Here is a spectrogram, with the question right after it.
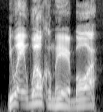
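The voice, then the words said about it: Put-on Southern US accent. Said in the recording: “I don't know why we're doing Southern accents for Newark, Delaware.”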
